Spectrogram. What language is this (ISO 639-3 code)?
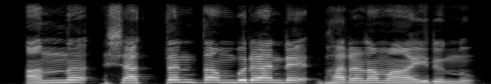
mal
